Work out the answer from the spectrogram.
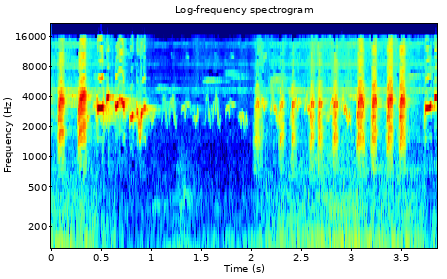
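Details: Sooty-headed bulbul used to provoke other bulbuls into song: a short whistled, warbling phrase, a near-silent gap, then a quickening series of bright chips and little slurred whistles.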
